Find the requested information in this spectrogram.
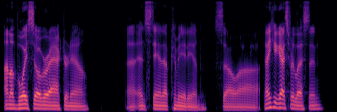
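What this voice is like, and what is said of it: Monotone drawl. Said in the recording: “my monotone drawl”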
